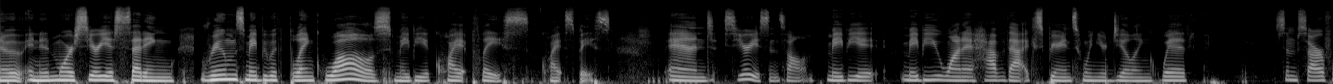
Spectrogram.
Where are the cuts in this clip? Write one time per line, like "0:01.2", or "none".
0:01.9
0:07.2
0:08.2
